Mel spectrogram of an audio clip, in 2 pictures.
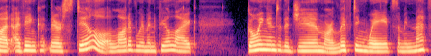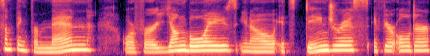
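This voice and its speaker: A woman speaks in an American accent, her tone dark and mellow. Her pace is fairly slow, with ordinary pitch variation. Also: medium pitch for a woman. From US. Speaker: fitness coach. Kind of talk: interview.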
